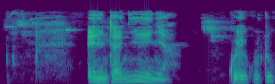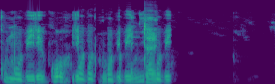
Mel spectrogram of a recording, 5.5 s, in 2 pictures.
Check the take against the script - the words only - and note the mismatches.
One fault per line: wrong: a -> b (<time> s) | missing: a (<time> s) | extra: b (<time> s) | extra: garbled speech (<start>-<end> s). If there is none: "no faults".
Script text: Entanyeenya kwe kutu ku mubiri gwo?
extra: garbled speech (3.5-4.5 s)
